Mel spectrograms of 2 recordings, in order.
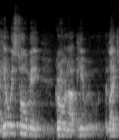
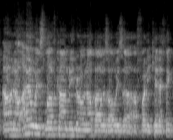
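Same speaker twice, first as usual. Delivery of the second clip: ordinary talk, nothing marked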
